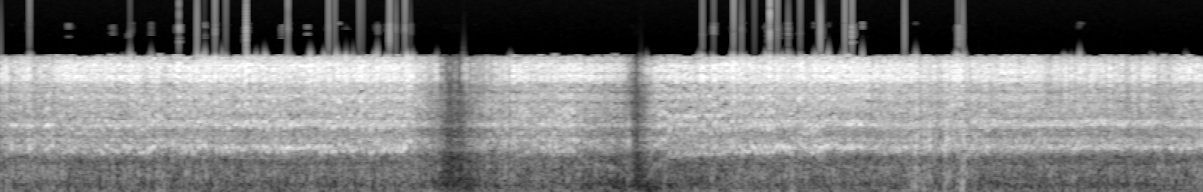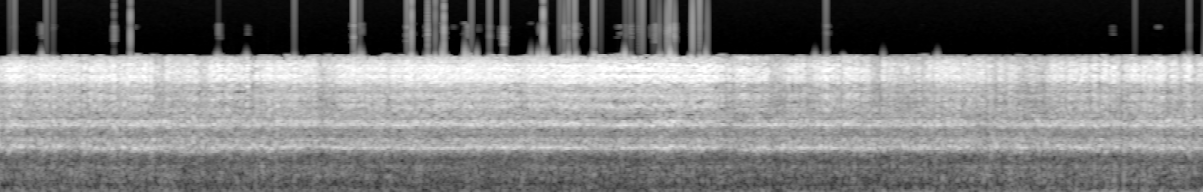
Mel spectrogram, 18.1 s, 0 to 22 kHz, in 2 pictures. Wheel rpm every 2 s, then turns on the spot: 200, 150, 110, 210, 230, 230, 230, 230, 230.
none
